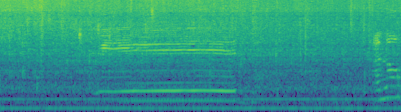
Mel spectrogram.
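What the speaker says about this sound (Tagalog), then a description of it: "Patatas lang guys, pinirito." Potatoes fry in a pan as German Bratkartoffeln, a moderate steady sizzle with a brief whistling tone and a low hum underneath, no one speaking.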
